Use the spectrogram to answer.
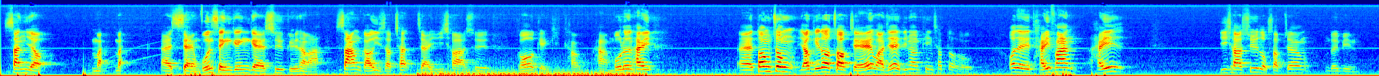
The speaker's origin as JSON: {"language": "Cantonese", "country": "Hong Kong", "said": "我哋香港人，我哋中國人"}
